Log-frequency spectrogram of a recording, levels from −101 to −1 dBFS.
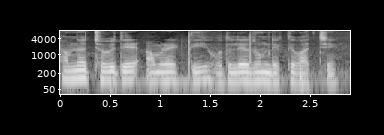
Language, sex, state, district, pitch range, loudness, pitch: Bengali, male, West Bengal, Cooch Behar, 100-120 Hz, -19 LUFS, 110 Hz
